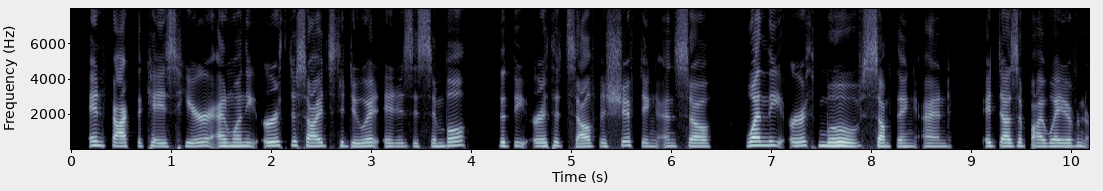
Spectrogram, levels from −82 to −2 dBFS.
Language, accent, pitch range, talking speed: English, American, 180-210 Hz, 225 wpm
